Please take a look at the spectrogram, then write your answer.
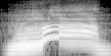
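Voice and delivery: high, loud, sustained scream. Real, not acted. Streamer finally allowed to scream, loud release. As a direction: let out the long pent-up scream. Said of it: "Du får skrika".

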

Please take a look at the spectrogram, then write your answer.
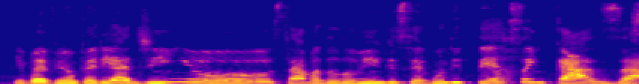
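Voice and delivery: big happy announcement; loud announcement. Real, not acted. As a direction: announce it loudly, thrilled. Announcing holiday to child.

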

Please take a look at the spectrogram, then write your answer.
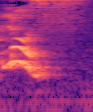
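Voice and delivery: loose ending in a buzzing z, luz; z sound. Shown as a demonstration. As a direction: say loose with a voiced z at the end. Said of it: "Z sound is Z".

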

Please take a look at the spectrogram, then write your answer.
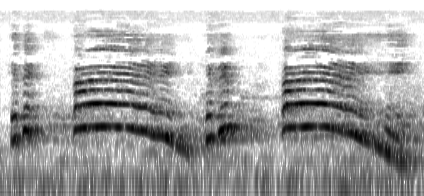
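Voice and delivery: high, bright cheer for the class. Real, not acted. Teacher cheering the children after the birthday song. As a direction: throw the hooray up high, cheering.

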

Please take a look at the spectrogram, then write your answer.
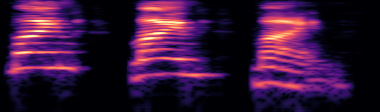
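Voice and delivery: put-on high, loud little-kid voice; possessive toddler. A narrator's reading. Toddler clutches the book, loudly possessive. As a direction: claim it like a stubborn small child.

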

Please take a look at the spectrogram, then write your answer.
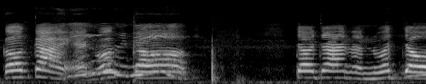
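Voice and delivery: loud recitation. Shown as a demonstration. Teacher restarts the letter drill for the young pupils, loud recitation.

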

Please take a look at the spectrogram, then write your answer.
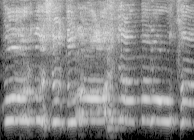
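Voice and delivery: play-by-play. Acted. Live play-by-play of own play.

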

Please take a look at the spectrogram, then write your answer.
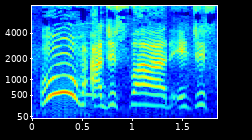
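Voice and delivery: sudden gasp of surprise at lightning; startled by lightning. Real, not acted. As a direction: caught off guard by a flash. Lightning strikes mid-sentence.

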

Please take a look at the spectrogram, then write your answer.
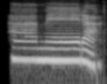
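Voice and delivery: CAMERA stretched very slowly, syllable by syllable; drawn out. Shown as a demonstration. Teacher modelling a Korean word for learners, drawn out. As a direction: say "Camera" very slowly, holding the vowels.

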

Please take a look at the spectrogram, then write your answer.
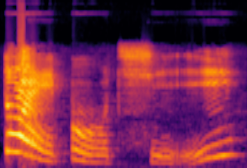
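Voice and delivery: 对不起 very slow, sharp fall then a dip and rise; tone demonstration. Shown as a demonstration. Teacher modelling the whole phrase, 对不起 slow and toned. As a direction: hit 对, drop, then stretch 起 through its dip. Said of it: "한 번 더 들어보세요".

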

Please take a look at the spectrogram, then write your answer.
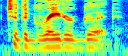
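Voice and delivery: usual speaking voice

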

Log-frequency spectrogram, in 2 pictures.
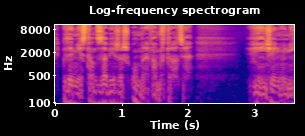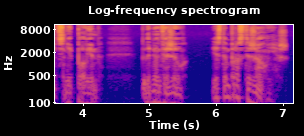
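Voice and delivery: soft, subdued defiance; weak wounded insurgent. A narrator's reading. Wounded insurgent refuses to talk in prison, softly. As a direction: refuse quietly, low on strength.

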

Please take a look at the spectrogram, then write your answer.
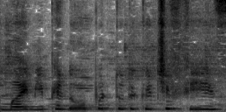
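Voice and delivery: high, tearful, begging voice; a voice close to breaking, begging forgiveness; tearful plea to mother. Retold or imitated. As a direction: plead with her dying mother through tears. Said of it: "eu comecei a chorar desesperada".

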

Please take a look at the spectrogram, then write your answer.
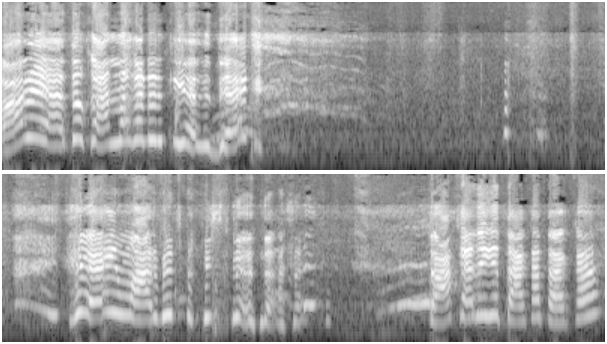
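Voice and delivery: half shouting, half laughing at her; loud scolding. Real, not acted. Scolding crying little sister. (বকাঝকা করা চড়া গলা)

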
